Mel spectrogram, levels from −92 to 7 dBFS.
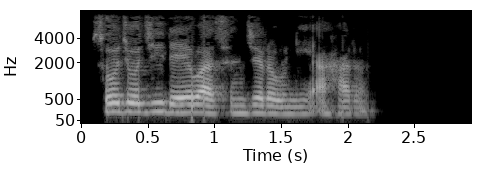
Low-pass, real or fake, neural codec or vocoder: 7.2 kHz; real; none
